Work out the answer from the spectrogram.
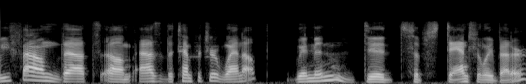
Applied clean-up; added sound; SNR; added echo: neural diffusion model UNIVERSE++.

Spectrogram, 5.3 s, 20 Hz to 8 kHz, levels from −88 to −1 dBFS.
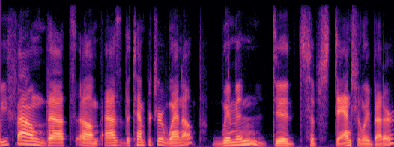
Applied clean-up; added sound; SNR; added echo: none; none; none; none.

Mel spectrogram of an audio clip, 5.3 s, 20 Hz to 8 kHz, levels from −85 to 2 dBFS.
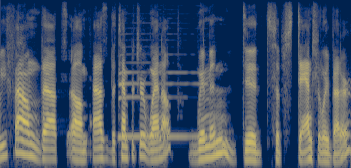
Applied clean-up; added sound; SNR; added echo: classical method spectral subtraction.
